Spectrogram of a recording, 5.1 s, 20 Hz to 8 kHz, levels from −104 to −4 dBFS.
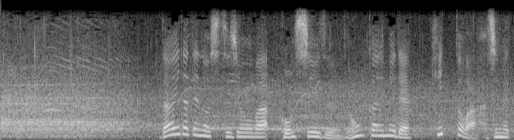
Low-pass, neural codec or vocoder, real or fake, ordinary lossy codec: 7.2 kHz; none; real; none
